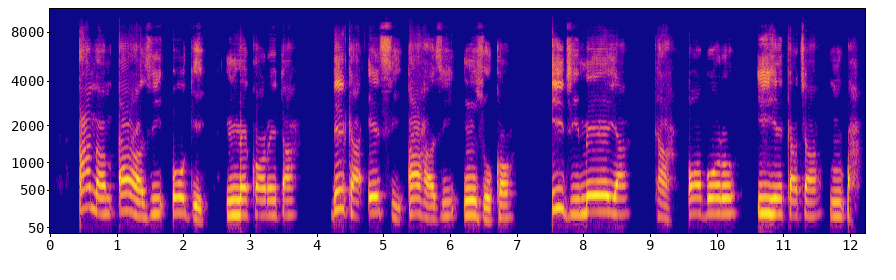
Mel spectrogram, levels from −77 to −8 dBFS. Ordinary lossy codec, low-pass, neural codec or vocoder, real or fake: none; 9.9 kHz; codec, 44.1 kHz, 7.8 kbps, DAC; fake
